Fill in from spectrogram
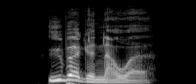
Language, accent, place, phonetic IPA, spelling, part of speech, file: German, Germany, Berlin, [ˈyːbɐɡəˌnaʊ̯ə], übergenaue, adjective, De-übergenaue.ogg
- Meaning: inflection of übergenau: 1. strong/mixed nominative/accusative feminine singular 2. strong nominative/accusative plural 3. weak nominative all-gender singular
